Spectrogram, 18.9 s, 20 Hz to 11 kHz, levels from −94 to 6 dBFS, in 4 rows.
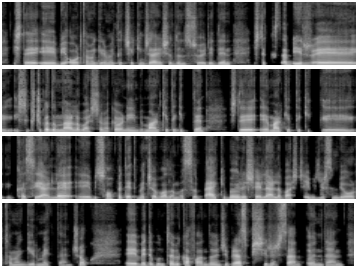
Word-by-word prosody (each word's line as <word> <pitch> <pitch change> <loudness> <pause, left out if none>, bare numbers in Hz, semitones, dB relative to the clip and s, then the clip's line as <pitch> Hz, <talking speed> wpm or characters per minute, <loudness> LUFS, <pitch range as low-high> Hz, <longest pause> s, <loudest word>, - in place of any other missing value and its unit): işte, 475 -2 +2
eee, 145 0 +1
bir - - 0
ortama 165 +1 -1
girmekte 160 +1 -7
çekinceler 150 0 0
yaşadığını 140 -2 -3
söyledin. 180 +6 -3 0.3
İşte, 185 - -3
kısa 200 +1 -2
bir, 180 -3 +1
eee, 155 -2 +5
işte, - - -4
küçük - - -3
adımlarla 160 -5 +4
başlamak, 120 - -4
örneğin 145 -3 0
bir - - -10
markete 165 -1 +1
gittin, 185 +7 -3 0.3
işte, 480 0 +4
eee, - - 0
marketteki, 175 0 -1
eee, 145 -4 -2 0.2
kasiyerle, 170 +2 +3
eee, 160 -1 -3
bir - - -9
sohbet 180 - -1
etme - - -1
çabalaması, - - -2
belki 205 -2 +4
böyle 185 -3 +1
şeylerle 140 -4 +2
başlayabilirsin 135 +3 -4
bir 140 - -3
ortama 135 0 -3
girmekten 135 0 -8
çok, 225 - -3 0.4
eee, 175 -1 +5
ve 195 - +2
de 210 - 0
bunu 230 -2 -6
tabii 210 -2 +1
kafanda 195 0 0
önce 195 -1 -4
biraz 190 0 +4
pişirirsen 255 0 +1
önden, 140 - -4
165 Hz, 155 wpm, -24 LUFS, 145-190 Hz, 0.4 s, eee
